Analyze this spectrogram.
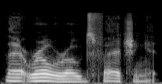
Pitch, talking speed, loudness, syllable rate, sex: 145 Hz, 145 wpm, -13 LUFS, 3.9 syllables/s, male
